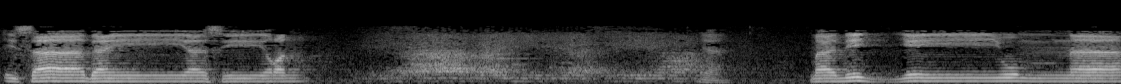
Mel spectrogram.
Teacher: Jadi masuk ke ya, nunnya hilang, namun masih tersisa sifat gunnah.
